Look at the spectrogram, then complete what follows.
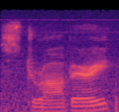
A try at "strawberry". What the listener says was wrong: Your mouth is too full.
